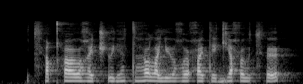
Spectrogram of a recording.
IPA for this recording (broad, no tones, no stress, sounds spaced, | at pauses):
t͡sʰ ə qʰ oː ʁ e t͡ʃʼ ɯ ɾʲ a̤ t a̤ o̯ lˠ e lʲ uː ʁ u ħ ə t e ɡʲ e ħ uː t͡sʰ ə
